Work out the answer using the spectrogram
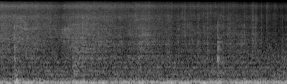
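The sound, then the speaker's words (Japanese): Beef tongue, lamb and green peppers sizzle on a grill while the peppers wipe up charred bits of meat. A dense, loud, steady hiss and crackle runs unbroken throughout, with no voices. “どんどん焼いていきますちょっとね肉の焦げ焦げがあるんでピーマンでキレイキレイして”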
